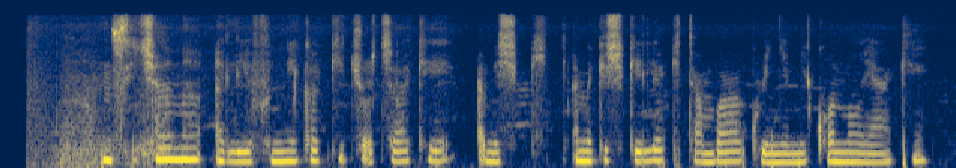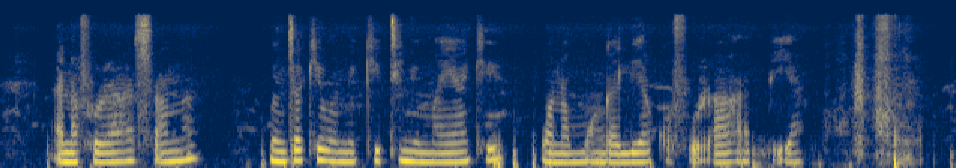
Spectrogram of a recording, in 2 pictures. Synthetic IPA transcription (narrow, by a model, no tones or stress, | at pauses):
m̩sit͡ʃanaaliɛfunikakit͡ʃwa̰t͡ʃakʰɛ | amɛkiʃi̥kiliaki̥tambaːkwɛɲɛmikʰɔnɔjakʰɛ | a̰nafuɾahasa̰na | wɛnzakʰɛwamɛkʰitiɲumajakʰɛwanamua̰ŋɡaliakwafṵɾahapḭa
